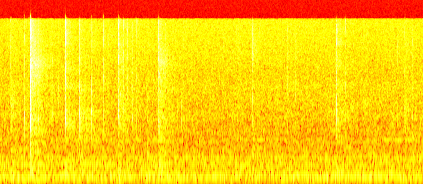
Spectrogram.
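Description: Fingertips and nails type fast on a laptop keyboard with black plastic keys. Sharp, bright clicks come in uneven bursts, louder early on and then softer, over a steady low hum.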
